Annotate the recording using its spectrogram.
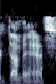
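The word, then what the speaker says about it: Dumas: yeah she did yeah I'm disappointed you didn't pronounce it the correct way dumb ass Alexander dumb ass exactly Shawshank Redemption exactly I was ended up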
